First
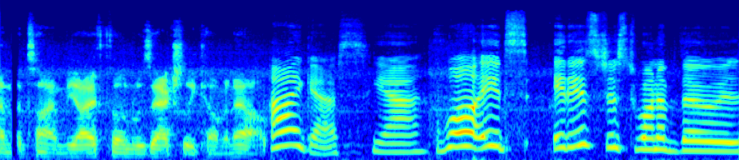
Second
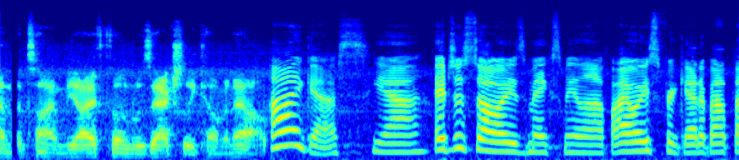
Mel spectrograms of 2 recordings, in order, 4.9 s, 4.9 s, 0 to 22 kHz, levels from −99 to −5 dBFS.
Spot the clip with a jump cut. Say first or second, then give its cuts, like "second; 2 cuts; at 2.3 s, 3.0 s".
first; 1 cut; at 2.9 s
